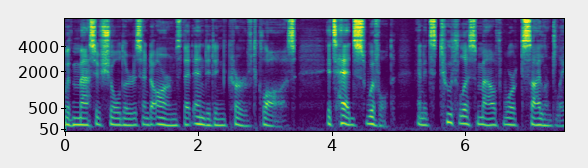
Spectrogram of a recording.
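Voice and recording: The reading is done aloud in a natural voice. Its intonation is fairly even.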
